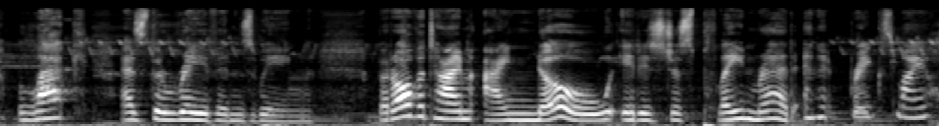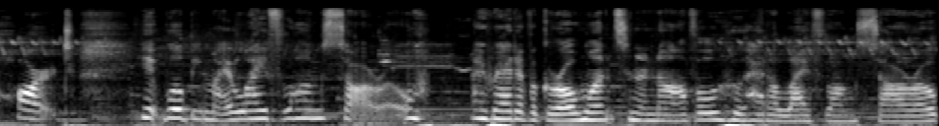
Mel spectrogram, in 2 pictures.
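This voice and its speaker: A woman's voice: fairly high pitch, a bit bright. Storybook role: woman playing dramatic, dreamy orphan girl, earnest chatterbox, faint music bed. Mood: wistful, dramatic. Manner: effusive, earnest, theatrical. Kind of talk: audiobook character acting.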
